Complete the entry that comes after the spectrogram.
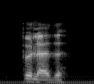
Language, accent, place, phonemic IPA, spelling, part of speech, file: French, France, Lyon, /pə.lad/, pelade, noun, LL-Q150 (fra)-pelade.wav
- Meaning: alopecia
